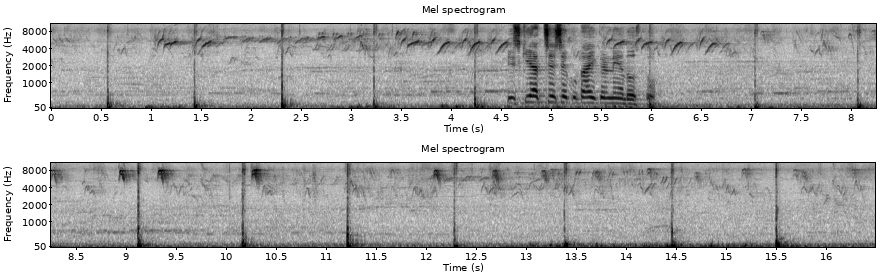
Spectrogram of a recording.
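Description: A brick scrapes and knocks against dry soil.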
